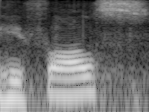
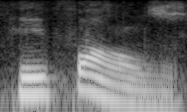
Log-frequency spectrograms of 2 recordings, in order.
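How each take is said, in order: First: The word ends with an s sound. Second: The word ends with a z sound. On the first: The speaker calls it wrong. "ننطقه س false ... doesn't sound correct" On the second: The speaker calls it right. "this sound is voiced"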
